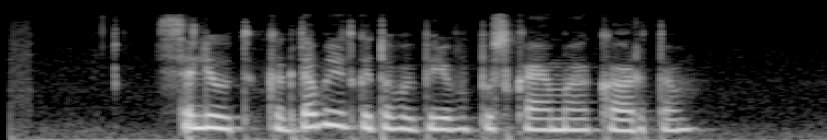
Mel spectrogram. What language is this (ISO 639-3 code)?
rus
